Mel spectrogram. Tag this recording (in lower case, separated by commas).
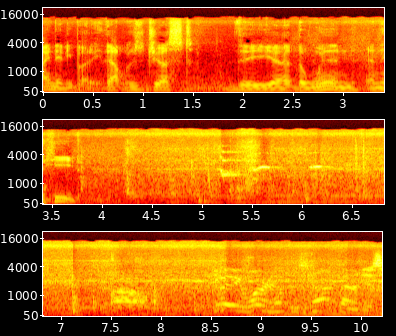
speech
